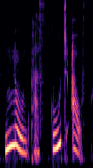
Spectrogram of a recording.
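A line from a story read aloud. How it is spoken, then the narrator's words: Called out. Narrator (German): rief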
